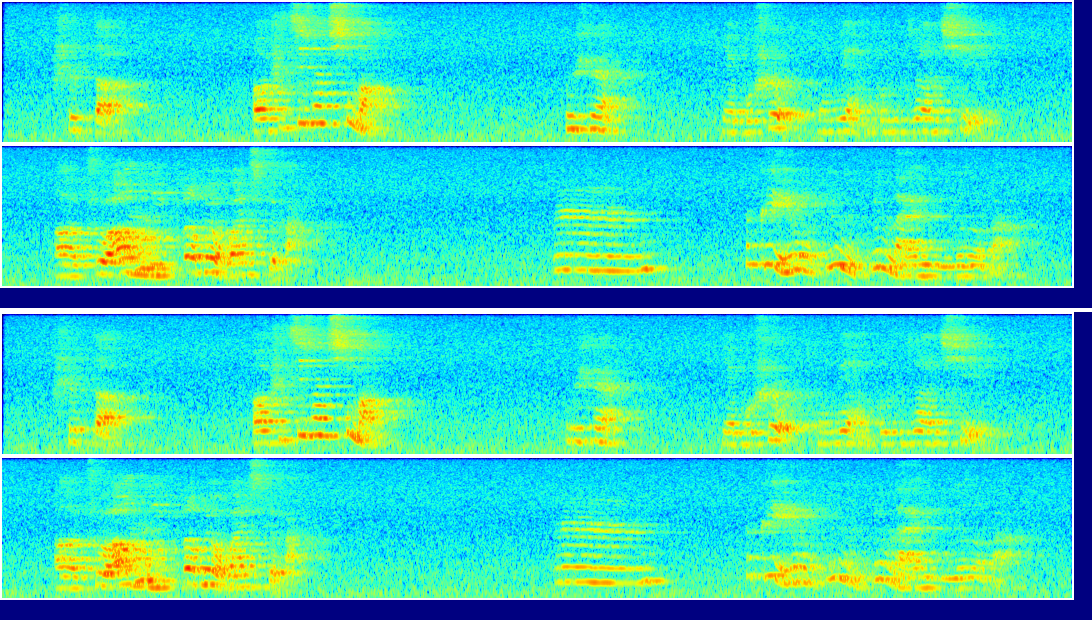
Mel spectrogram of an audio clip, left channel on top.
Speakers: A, on the right (about 20°); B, on the left (about 45°).
A: 是的，呃，是计算器吗？
B: 不是，
A: 也不是，通电不是计算器，呃，主要那跟娱乐没有关系，
B: 嗯
A: 对吧？
B: 嗯，它可以用用用来娱乐吧？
